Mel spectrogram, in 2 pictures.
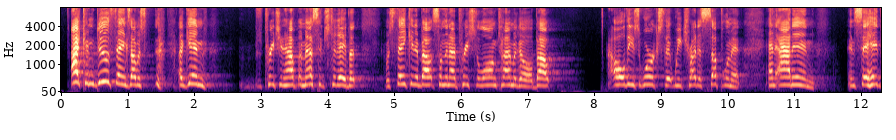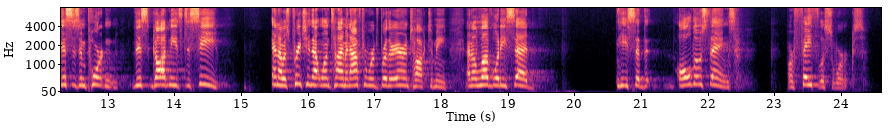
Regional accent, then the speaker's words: Cottonwood, United States; I grew up in Cottonwood

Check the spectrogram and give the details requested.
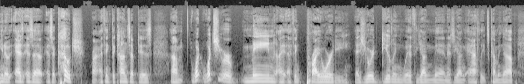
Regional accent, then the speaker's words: Wisconsin, United States; I grew up in Wisconsin

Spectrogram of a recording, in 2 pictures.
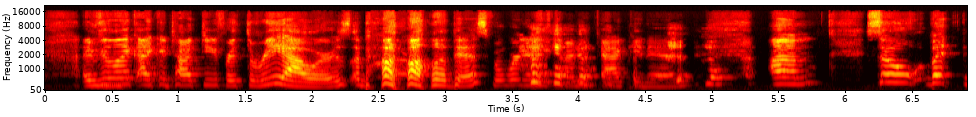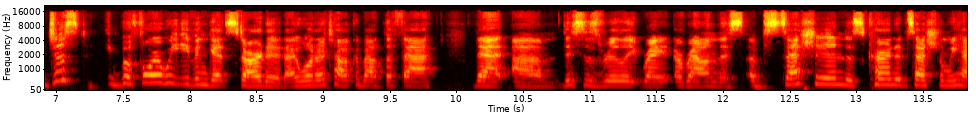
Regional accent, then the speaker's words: United States; accent: American; I have a horrific American accent.

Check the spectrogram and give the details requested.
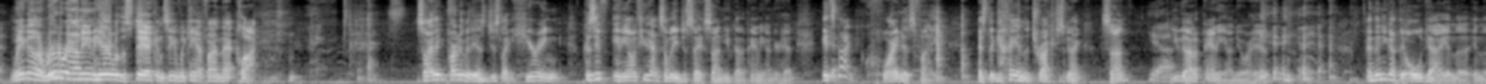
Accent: the South, United States; I'm from the South.

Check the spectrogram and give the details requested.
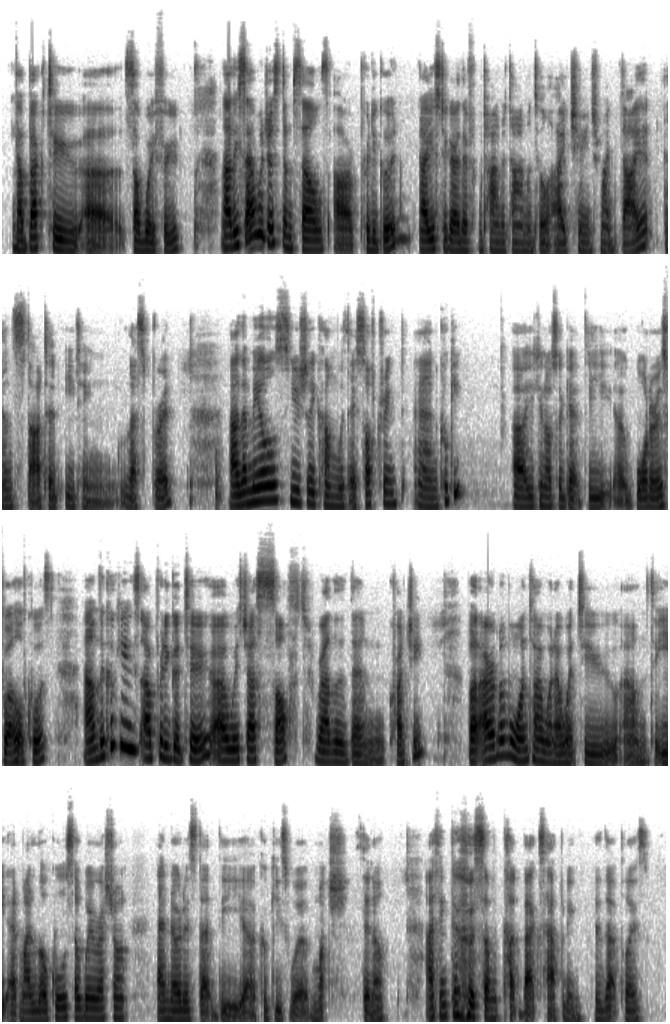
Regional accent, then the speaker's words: Brunei; moved away; when I was growing up in Brunei

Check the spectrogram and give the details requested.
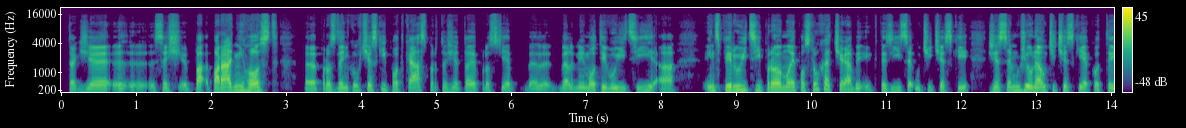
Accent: Poděbrady, Central Bohemian Region, Czechia; My, my, já jsem teda z Poděbrat, jestli víš, kde jsou Poděbrady.

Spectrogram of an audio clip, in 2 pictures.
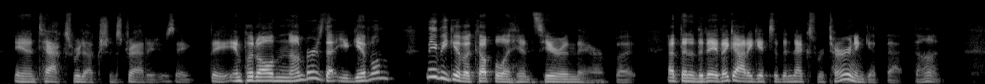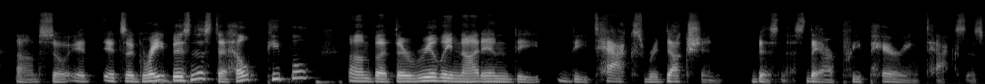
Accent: California, United States; I grew up in California.

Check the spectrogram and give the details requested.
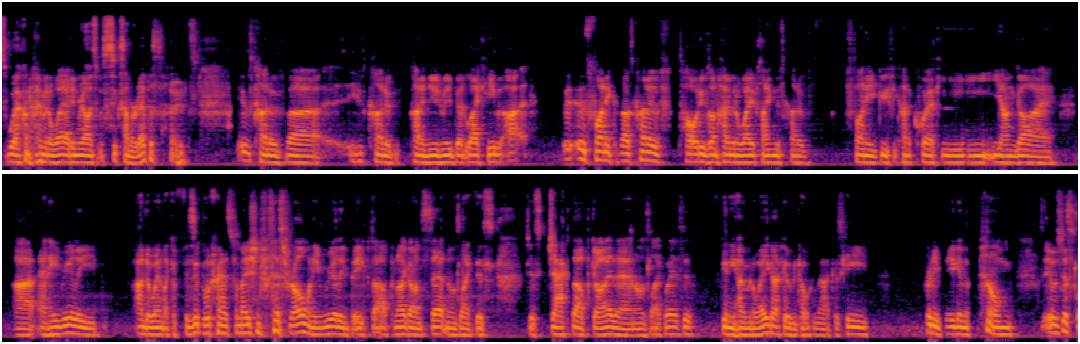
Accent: Australia; moved away as an adult; now in London, United Kingdom; I'm Australian, but I am kind of, I don't know, came over to London for a couple of months and ended up kind of staying here, I guess, semi-permanently now.

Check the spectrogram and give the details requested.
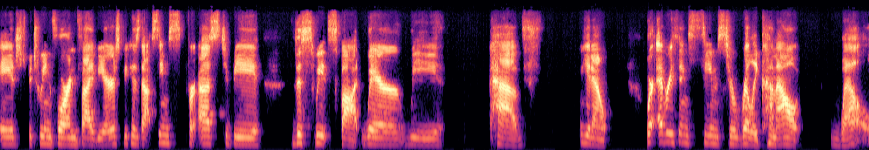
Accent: Minnesota, United States; moved away; I'm originally a Minnesotan

